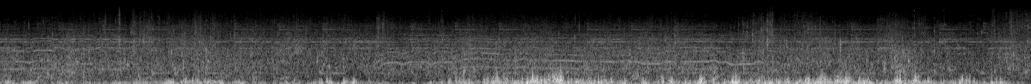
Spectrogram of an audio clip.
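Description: Wind buffeting a camera microphone on a wooden sailing canoe at sea, with water splashing along the hull. It gets gustier from about five seconds in.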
